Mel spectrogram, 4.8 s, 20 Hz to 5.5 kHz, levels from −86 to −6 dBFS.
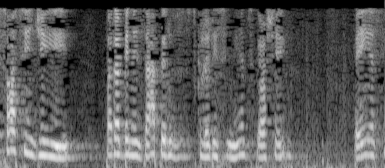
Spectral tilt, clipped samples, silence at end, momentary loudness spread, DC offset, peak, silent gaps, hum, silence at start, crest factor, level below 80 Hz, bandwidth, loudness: -7 dB/octave; under 0.1%; 0 s; 17 LU; under 0.1%; -4 dBFS; none; none; 0 s; 16 dB; -42 dBFS; 5 kHz; -21 LUFS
